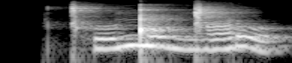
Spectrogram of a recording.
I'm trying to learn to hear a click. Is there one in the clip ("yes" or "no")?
yes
